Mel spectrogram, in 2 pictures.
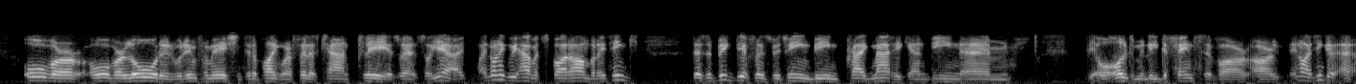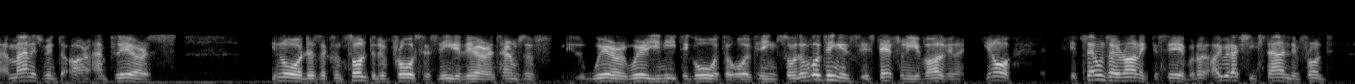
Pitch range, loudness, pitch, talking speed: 125-160 Hz, -22 LUFS, 145 Hz, 210 wpm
